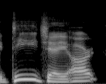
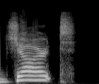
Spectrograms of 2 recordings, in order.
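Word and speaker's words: DJ Artt: DJ Art, with two T's for a double dose of that tink tink. The D is silent, so it's just Jart.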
